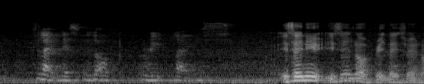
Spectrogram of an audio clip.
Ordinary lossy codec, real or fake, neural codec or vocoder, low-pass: none; fake; vocoder, 24 kHz, 100 mel bands, Vocos; 7.2 kHz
